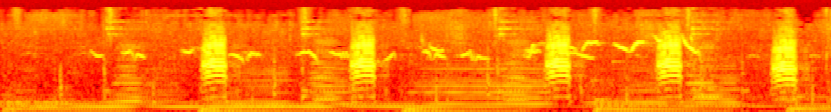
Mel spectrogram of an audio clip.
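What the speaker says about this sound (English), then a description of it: "Oh, we have a duck." A cartoonish duck in Escape from Monkey Island quacks five times in raspy bursts about a second apart, set over steady low game music and small chirping effects.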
